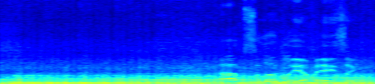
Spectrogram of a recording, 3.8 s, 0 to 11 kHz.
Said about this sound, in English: I'd like to give you a taste of what 140 miles an hour feels like in this car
